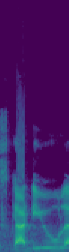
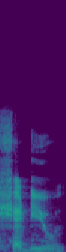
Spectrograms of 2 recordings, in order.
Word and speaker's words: schedule: See, schedule is a British pronunciation and a schedule is an American pronunciation।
